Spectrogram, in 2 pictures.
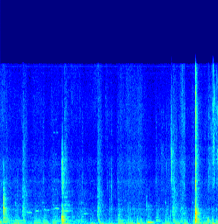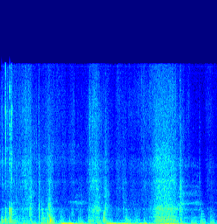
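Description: Handling noises on a wooden tabletop: a few light knocks and clicks, the loudest about four seconds in as a small plastic container is moved and set down, then corduroy fabric rustling near the end as the jacket is spread out.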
